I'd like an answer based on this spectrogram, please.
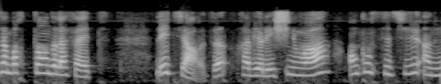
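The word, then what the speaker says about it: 饺子: D'ailleurs, à propos de la prononciation du mot jiaozi en chinois, elle ressemble à celle d'un autre mot, jiaozi, qui signifie l'alternance du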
